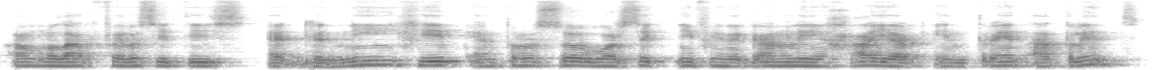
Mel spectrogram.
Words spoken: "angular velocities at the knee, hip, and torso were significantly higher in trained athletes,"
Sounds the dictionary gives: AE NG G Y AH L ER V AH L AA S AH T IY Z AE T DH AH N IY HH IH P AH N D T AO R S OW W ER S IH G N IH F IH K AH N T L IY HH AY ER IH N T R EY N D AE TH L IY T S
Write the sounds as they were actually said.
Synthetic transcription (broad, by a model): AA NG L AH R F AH L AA S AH T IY S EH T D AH N IY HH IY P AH N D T AO L S OW W ER S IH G N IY F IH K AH N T L IY HH AY ER IH N T R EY N AA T L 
